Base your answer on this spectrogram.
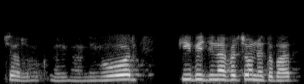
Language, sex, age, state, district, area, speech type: Punjabi, male, 18-30, Punjab, Firozpur, rural, conversation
